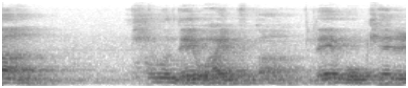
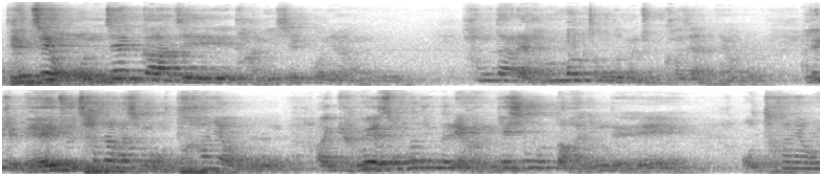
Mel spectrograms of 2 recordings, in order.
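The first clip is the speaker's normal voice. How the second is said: raised, insistent mock nagging; wife's complaint; 4 semitones higher, 4 dB louder than usual. Wife complains about husband's absences, nagging. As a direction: imitate a fed-up spouse complaining. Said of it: "갑자기 이렇게 얘기하는 거예요".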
